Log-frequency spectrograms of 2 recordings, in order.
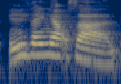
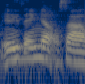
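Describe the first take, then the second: First: "anything outside" said higher and louder, with a falling ending; emphatic first take. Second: Said in the usual way. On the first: Real, not acted. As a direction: punch "anything outside" up high and loud, then let it fall.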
